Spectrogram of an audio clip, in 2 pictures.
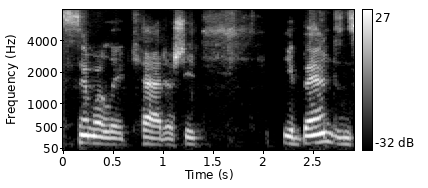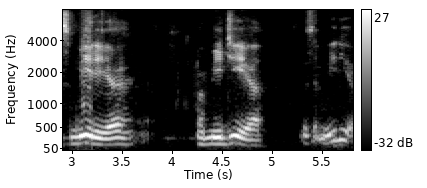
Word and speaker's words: Medea: so jason is similarly kata she he abandons media or media is it media or media oh i uh this is how medea is how i pronounce it even though like that's the name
